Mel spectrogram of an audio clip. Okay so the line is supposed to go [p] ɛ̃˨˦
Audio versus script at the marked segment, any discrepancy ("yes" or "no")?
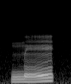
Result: yes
